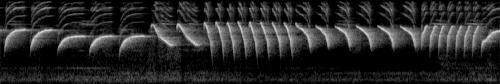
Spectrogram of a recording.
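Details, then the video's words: Canary with learned blackthroat song, played to stimulate singing: slow rich downslurred whistles that speed into a fast, rattling series of high sweeping notes. "KENARI ISIAN BLACKTHROAT #175 || VOICE OF CANARY"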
